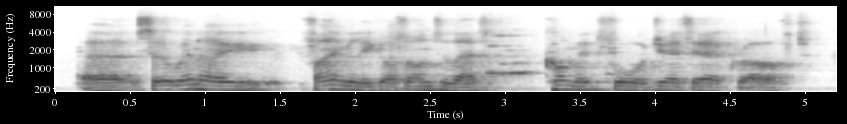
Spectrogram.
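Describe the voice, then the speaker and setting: A man with a British accent speaks at a fairly slow pace. His loudness stays very even. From Britain. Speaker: longtime expatriate. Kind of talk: panel discussion. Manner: halting.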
